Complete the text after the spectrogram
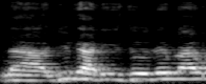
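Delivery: usual speaking voice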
